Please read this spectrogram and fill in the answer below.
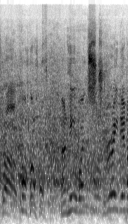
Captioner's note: Lord Alfred chuckling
